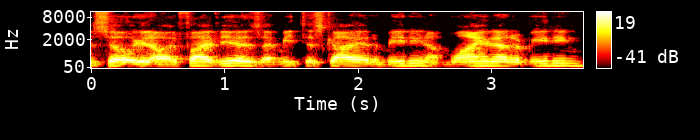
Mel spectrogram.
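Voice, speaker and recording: Speaking at a very fast pace with an American accent, the voice has a dark, mellow tone. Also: man. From northern New Jersey. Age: 60s. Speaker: recovery speaker. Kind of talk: testimony. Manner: animated.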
